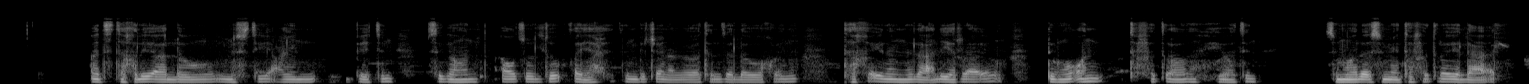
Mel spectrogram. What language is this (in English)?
Tigrinya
